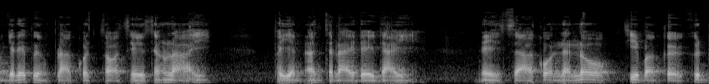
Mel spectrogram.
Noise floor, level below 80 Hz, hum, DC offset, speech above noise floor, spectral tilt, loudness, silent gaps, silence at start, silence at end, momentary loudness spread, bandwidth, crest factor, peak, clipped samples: -53 dBFS; -54 dBFS; none; under 0.1%; 29 dB; -4.5 dB/octave; -24 LUFS; none; 0 s; 0 s; 6 LU; 14.5 kHz; 20 dB; -4 dBFS; under 0.1%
